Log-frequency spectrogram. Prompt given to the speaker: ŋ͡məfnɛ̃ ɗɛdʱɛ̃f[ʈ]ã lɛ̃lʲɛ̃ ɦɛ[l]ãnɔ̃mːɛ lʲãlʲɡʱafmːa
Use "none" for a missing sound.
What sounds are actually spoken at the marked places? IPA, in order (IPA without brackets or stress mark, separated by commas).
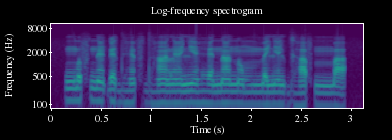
dʱ, n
